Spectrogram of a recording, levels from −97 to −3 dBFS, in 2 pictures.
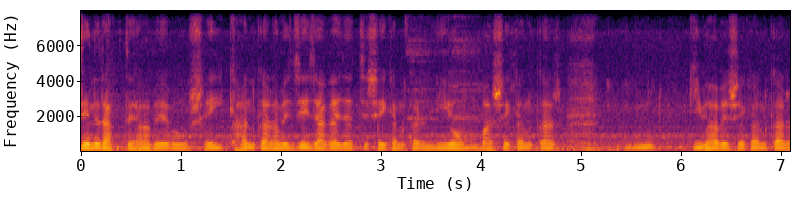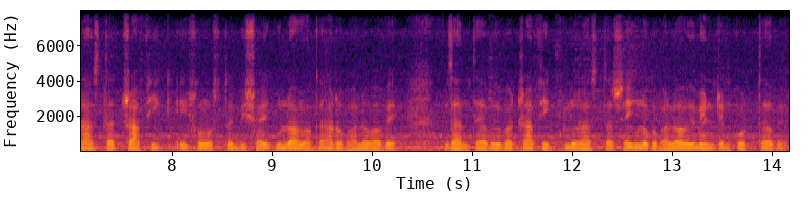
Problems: constant background noise, background conversations at intervals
